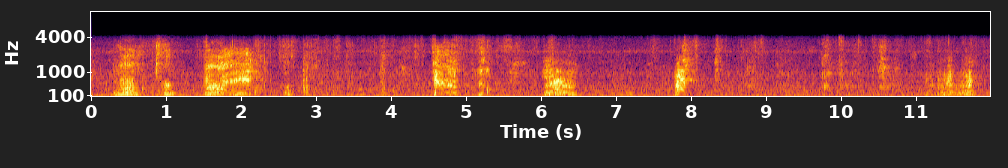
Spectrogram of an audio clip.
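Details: Standard poodles Indy, Illusion and Oasis play-fighting; rough, throaty growls and grumbles arrive in uneven bursts, the cream dog's voice likened to a grizzly bear, with faint music and occasional human words.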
